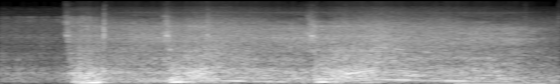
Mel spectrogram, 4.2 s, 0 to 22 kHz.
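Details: Nissan Stagea with an RB25 NEO engine after MAF sensor cleaning: throttle blips rise and fall slightly uneven and stumbling; it still shakes.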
